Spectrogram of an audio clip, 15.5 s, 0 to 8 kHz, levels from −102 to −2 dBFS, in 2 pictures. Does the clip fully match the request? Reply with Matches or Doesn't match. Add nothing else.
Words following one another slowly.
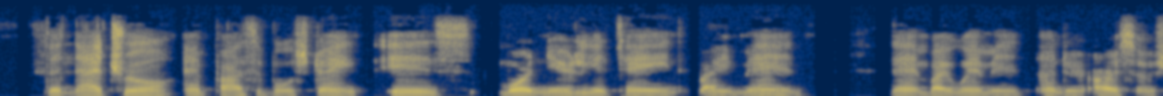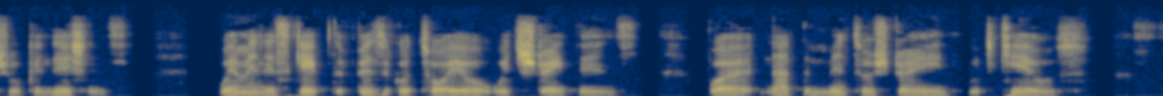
Matches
